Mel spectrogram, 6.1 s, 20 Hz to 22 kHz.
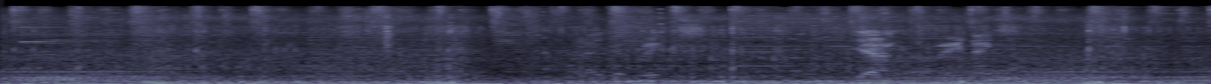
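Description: Lexus LC 500's 5.0-litre V8 running under load as the car drives up a hill, heard from inside the cabin together with road noise as a steady deep sound.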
